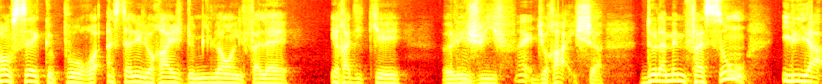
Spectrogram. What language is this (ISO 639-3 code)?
fra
